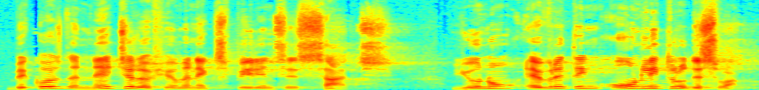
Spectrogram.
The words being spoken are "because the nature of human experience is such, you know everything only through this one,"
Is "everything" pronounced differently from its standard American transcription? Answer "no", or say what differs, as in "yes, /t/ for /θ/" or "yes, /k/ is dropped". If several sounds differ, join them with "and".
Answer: yes, /t/ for /θ/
